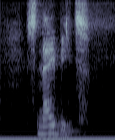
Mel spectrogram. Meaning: chard (Beta vulgaris var. cicla)
- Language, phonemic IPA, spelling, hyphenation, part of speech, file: Dutch, /ˈsnɛi̯bit/, snijbiet, snij‧biet, noun, Nl-snijbiet.ogg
